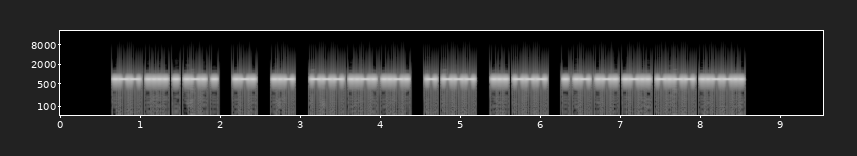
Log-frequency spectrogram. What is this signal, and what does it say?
Morse code, heard as a keyed tone, about 36 wpm, 700 Hz. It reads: WHERE R U OFF TO SO EARLY?
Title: Sentences from Top 400 Words and Abbreviations 35wpm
